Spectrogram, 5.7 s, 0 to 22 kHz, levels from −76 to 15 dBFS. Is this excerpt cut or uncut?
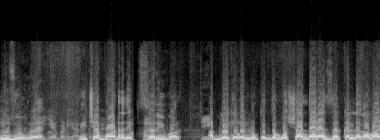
cut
